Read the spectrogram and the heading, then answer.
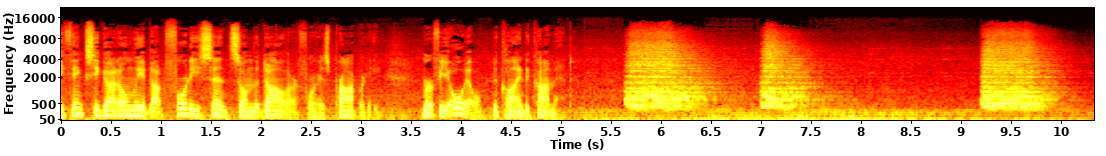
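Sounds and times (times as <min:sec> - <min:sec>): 
speech: 0:00.0 - 0:05.2
low rumble of a passing train: 0:00.0 - 0:10.3
train horn blasts: 0:05.6 - 0:07.9, 0:09.2 - 0:10.3.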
